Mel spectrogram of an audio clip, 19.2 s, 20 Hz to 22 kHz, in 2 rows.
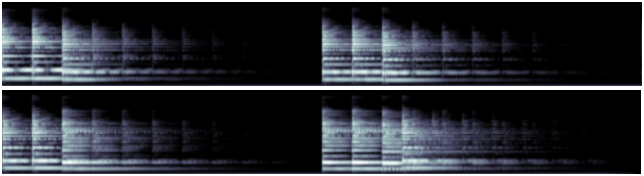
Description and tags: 100 12 inch nails piano 01
organic, piano, sound, inch, free, melodic, loop, nails, 12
